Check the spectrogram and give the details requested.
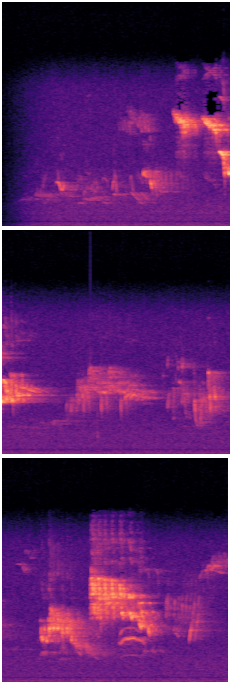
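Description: Birdsong: several birds chirping and trilling over a steady low outdoor rumble, fading in at the start and growing louder near the end.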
